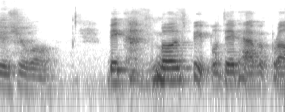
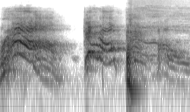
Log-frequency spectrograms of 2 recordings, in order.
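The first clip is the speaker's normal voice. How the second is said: very high, loud, shrill, booming, swooping parrot squawk; 13 semitones higher, 8 dB louder than usual. Retelling how grandfather's parrot interrupted his calls with clients, imitating a parrot. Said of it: "and the parrot would go".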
